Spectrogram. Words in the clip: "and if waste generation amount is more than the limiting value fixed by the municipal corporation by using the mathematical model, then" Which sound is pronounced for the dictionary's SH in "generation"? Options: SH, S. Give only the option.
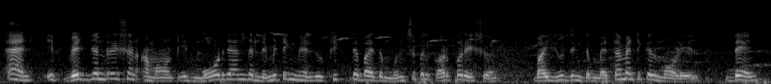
SH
